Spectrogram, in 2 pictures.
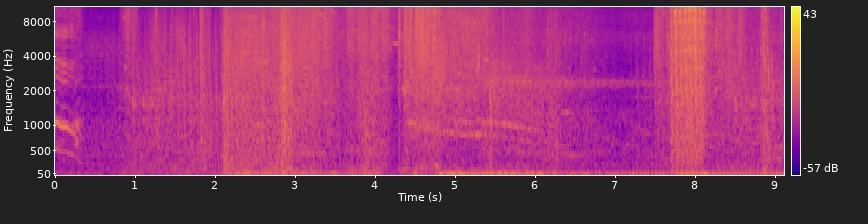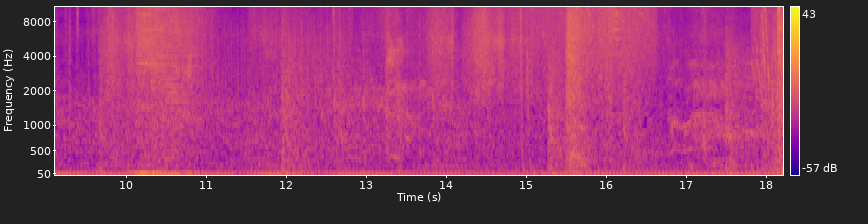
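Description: Energy weapons fire with sharp zaps.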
